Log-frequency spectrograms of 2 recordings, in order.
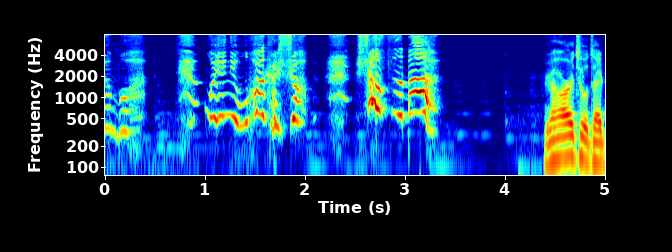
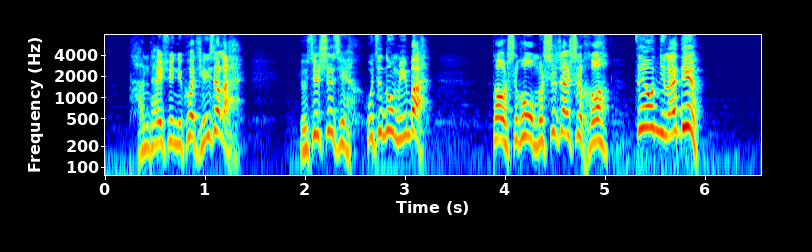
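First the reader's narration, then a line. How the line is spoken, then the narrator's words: Urgent shout. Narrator (Chinese): 陈南急忙同时喝道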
